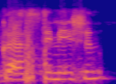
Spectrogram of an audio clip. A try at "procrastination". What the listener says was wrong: Ma'am, you didn't put emphasis. Look at the stress mark. Where is the stress mark, ma'am?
